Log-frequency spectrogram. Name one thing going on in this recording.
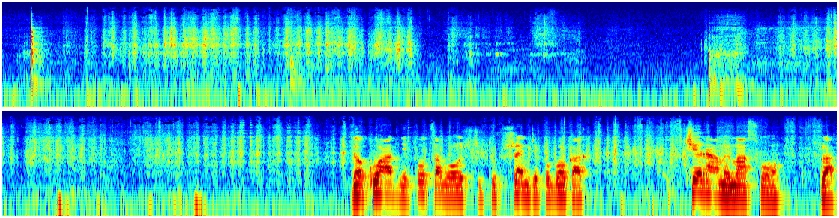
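A pastry brush swishes and dabs across a flatbread.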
